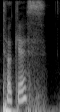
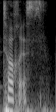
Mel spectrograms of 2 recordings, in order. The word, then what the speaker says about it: tuchus: like, the real way to pronounce it is tuchus. – Sure. – Yeah. That's you got to get the ch in there.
